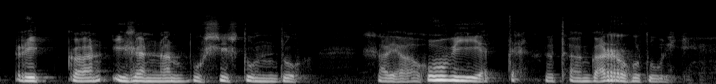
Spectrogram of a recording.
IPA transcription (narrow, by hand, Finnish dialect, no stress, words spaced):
rikːɑːn isænːæm pusːis tuntu sɑihɑː huʋiː etːæ nythæːŋ kɑrhu tuli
